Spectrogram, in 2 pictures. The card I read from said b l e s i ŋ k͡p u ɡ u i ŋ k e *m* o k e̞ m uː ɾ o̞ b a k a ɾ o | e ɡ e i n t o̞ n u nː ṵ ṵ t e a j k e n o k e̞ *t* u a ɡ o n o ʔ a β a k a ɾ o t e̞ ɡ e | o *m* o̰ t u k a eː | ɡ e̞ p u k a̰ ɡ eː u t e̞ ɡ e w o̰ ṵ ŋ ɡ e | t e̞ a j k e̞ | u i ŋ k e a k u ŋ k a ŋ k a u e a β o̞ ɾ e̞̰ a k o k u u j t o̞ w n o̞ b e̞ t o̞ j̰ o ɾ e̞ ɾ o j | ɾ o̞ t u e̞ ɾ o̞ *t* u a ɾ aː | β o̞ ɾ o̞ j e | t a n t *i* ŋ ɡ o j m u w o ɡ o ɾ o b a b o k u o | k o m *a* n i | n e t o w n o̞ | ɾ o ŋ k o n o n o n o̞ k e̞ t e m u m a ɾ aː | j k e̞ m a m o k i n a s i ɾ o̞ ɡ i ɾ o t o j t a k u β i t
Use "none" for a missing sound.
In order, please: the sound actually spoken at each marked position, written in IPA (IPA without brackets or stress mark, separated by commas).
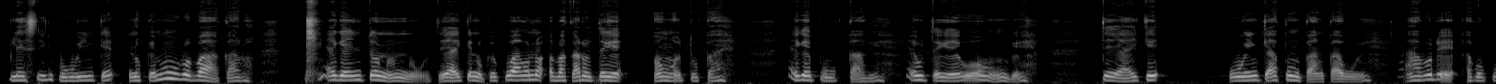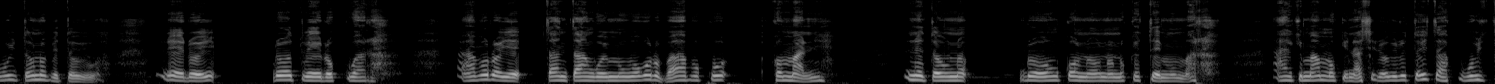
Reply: n, k, ŋ, k, a, a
